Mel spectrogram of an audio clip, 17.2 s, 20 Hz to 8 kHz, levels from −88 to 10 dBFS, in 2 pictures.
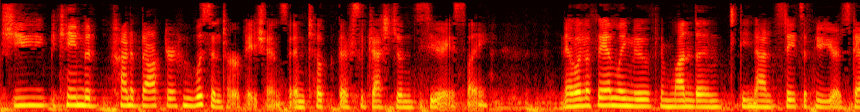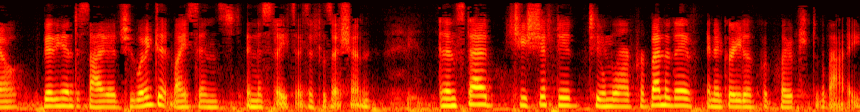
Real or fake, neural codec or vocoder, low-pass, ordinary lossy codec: fake; codec, 16 kHz, 1 kbps, FunCodec, trained on Chinese and English, 50 frames a second; 7.2 kHz; MP3, 32 kbps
